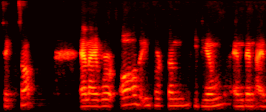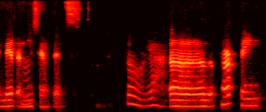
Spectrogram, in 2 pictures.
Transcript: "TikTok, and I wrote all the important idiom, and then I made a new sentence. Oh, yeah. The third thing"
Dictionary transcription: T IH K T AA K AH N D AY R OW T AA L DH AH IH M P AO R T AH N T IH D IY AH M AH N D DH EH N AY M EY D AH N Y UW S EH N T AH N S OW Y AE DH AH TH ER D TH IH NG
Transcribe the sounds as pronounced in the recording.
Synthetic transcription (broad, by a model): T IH K T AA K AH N AY W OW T AA L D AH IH M P AO R T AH N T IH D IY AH M AH N D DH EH N AY M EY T AH N Y UW S EH N T AH N S OW Y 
